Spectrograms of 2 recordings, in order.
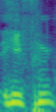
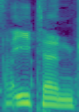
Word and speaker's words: Etan: he wrote like Garfield, and there's a story that apparently Bill Murray thought it was Ethan Coen. he signed up for the film, and it was like, no, it's Etan Cohen. It's spelled differently. It just looks very similar on the page.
